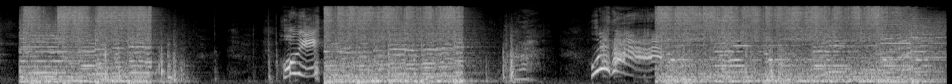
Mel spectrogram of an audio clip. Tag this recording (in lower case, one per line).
music
speech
